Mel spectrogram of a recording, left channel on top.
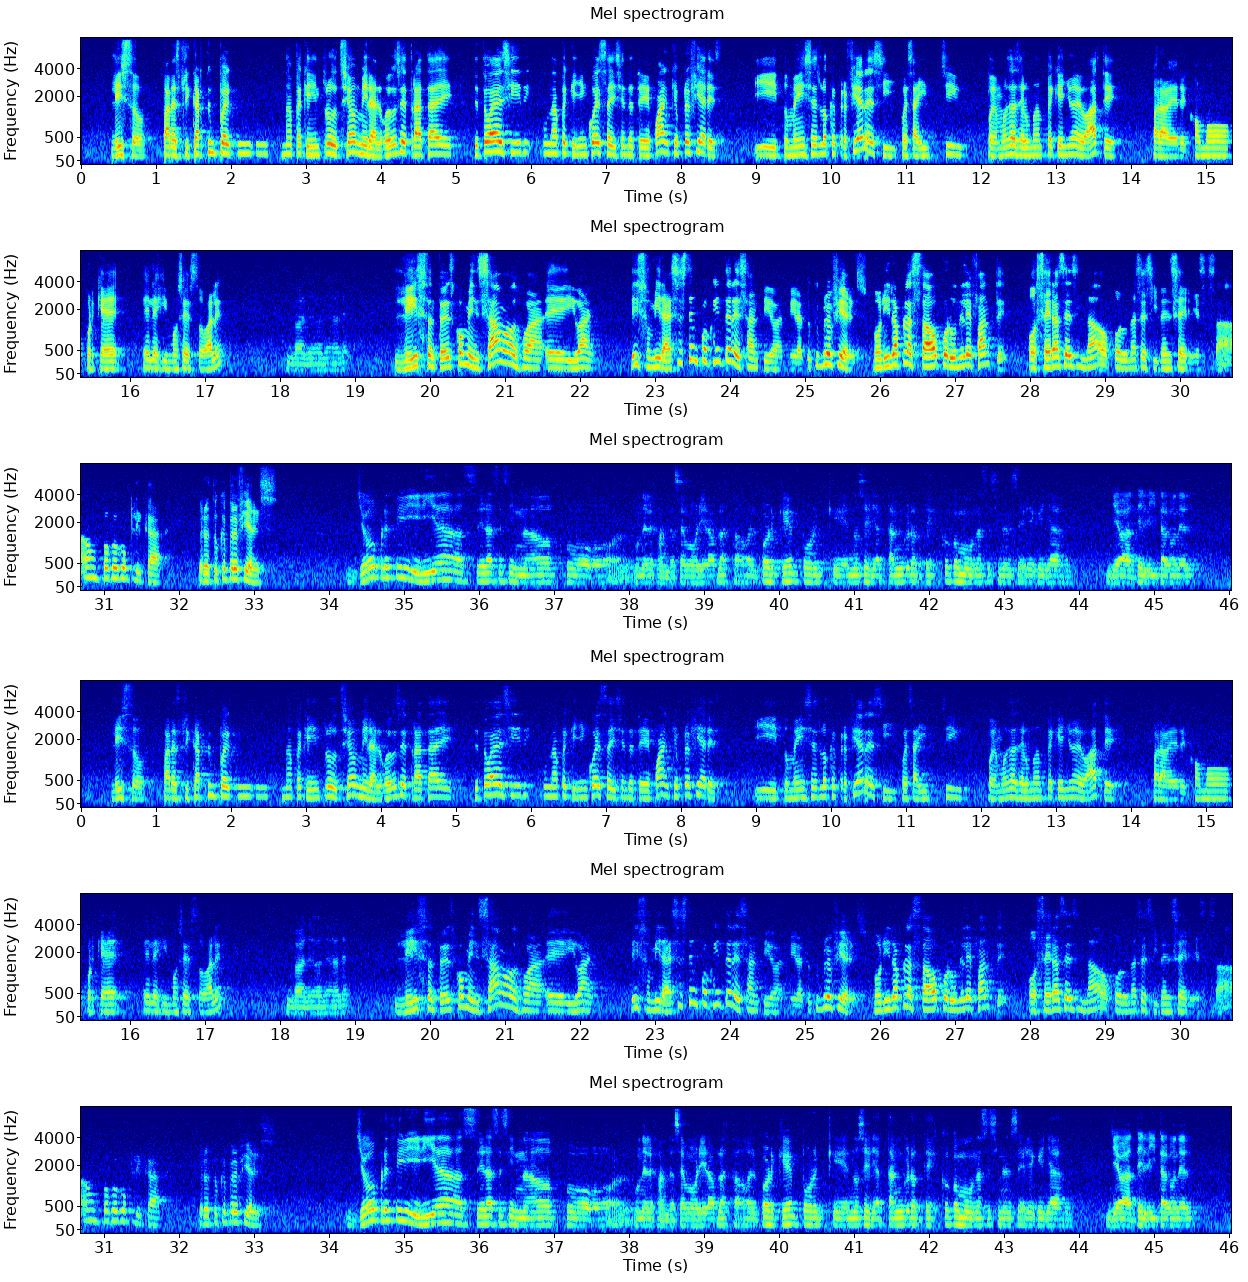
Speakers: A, on the left (about 75°); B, on the right (about 40°).
A: Listo. Para explicarte un pe- un- un- una pequeña introducción, mira, el juego se trata de, yo te voy a decir una pequeña encuesta diciéndote, Juan, ¿qué prefieres? Y tú me dices lo que prefieres y pues ahí sí podemos hacer un pequeño debate para ver cómo, por qué elegimos esto, ¿vale?
B: Vale, vale, vale.
A: Listo, entonces comenzamos, Juan, eh, Iván. Listo, mira, eso está un poco interesante, Iván. Mira, ¿tú qué prefieres? ¿Morir aplastado por un elefante o ser asesinado por un asesino en serie? Esa está un poco complicada, pero ¿tú qué prefieres?
B: Yo preferiría ser asesinado por un elefante, o sea, morir aplastado. ¿El por qué? Porque no sería tan grotesco como un asesino en serie que ya lleva telita con él,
